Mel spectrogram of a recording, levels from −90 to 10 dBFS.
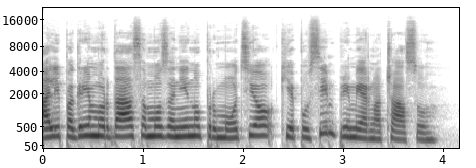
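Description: No technical faults can be heard anywhere in this speech recording. There are no events to place in time, so there are no times or values to report.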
